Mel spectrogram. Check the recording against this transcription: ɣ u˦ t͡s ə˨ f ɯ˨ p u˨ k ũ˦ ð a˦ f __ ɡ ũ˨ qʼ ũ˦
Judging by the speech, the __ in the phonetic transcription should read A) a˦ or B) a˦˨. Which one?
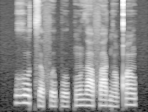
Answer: A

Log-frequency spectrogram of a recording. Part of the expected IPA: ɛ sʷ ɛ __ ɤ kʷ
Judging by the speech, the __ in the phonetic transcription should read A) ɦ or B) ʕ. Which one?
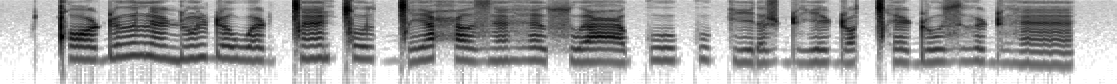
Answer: B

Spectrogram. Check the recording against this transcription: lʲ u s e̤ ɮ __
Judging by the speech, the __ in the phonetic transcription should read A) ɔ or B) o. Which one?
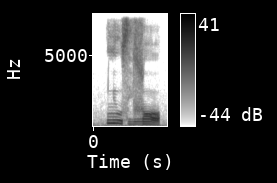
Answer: A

